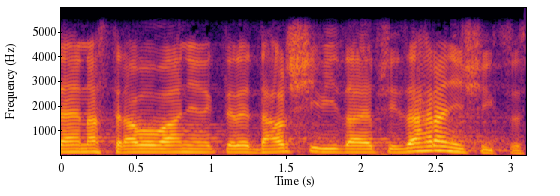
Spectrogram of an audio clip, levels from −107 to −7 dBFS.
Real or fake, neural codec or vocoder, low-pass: real; none; 5.4 kHz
